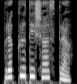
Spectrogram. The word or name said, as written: ಪ್ರಕೃತಿಶಾಸ್ತ್ರ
